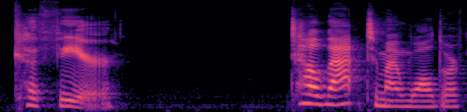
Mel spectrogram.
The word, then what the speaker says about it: kefir: you about pronunciation because you're still saying kiefer it's kefir tell that to my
